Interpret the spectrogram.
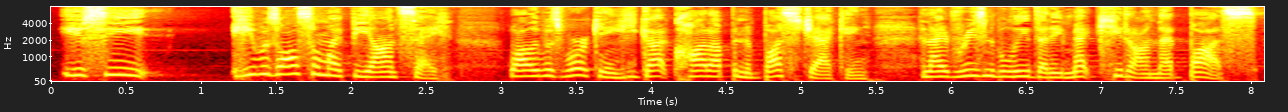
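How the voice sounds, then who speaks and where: A woman's voice: medium pitch, lively intonation, brisk, lightly acted. A woman playing a serious, analytical young investigator in an anime dub, reasoning earnestly and carefully. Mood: grave, insistent. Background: background music.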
